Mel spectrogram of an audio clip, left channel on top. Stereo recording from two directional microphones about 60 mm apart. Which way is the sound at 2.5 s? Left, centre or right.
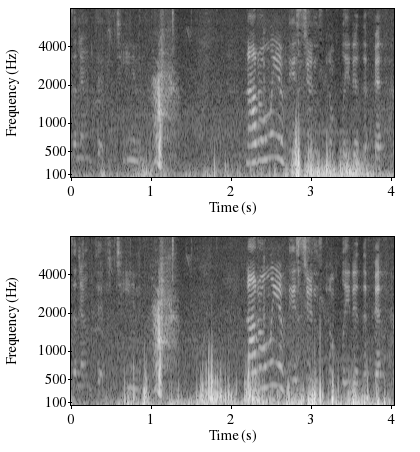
Right.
